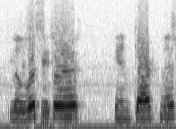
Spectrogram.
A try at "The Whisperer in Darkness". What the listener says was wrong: Whisperer, yes. I think you keep saying whisper.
